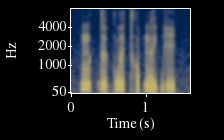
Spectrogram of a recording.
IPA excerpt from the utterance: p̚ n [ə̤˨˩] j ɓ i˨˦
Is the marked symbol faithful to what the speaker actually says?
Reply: yes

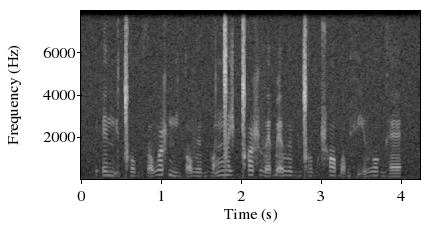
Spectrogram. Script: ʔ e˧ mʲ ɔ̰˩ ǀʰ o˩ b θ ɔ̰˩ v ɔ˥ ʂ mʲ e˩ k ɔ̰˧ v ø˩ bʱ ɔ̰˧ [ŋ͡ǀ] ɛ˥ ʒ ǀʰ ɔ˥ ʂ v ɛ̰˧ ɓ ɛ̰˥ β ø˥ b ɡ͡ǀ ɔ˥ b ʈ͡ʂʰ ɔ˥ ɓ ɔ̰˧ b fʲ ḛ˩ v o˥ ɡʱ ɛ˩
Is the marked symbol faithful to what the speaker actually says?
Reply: yes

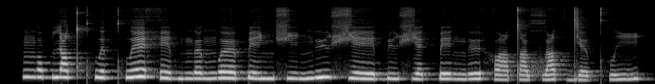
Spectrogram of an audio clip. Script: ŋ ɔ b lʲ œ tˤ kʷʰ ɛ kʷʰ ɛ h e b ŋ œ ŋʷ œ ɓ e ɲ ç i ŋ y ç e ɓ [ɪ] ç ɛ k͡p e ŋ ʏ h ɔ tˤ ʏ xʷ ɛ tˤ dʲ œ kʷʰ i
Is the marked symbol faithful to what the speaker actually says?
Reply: no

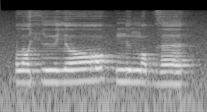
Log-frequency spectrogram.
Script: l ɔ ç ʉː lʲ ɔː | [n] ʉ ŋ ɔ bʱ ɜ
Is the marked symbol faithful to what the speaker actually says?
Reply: yes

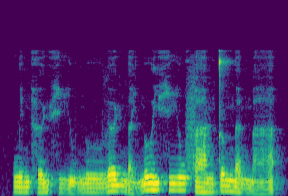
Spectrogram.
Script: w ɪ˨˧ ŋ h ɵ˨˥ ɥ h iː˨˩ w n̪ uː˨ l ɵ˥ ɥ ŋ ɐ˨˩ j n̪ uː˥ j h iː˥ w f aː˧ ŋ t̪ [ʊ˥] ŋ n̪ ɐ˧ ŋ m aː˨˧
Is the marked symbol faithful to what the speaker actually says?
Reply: yes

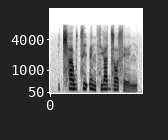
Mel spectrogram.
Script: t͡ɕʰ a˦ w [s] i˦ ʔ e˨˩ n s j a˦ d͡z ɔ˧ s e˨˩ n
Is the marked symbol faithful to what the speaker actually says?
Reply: no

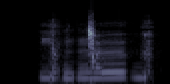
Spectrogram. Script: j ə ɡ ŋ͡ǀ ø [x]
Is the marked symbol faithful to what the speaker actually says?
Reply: no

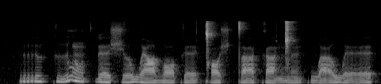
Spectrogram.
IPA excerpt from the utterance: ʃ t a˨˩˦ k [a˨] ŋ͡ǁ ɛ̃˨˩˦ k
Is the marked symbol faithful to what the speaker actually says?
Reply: yes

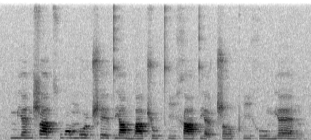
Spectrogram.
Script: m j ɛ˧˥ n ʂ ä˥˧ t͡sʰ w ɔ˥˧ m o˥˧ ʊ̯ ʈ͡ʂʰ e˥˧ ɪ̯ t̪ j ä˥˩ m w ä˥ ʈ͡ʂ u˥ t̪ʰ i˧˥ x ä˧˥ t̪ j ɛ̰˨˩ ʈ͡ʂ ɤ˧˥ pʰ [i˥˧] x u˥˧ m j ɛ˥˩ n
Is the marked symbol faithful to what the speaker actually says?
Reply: yes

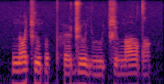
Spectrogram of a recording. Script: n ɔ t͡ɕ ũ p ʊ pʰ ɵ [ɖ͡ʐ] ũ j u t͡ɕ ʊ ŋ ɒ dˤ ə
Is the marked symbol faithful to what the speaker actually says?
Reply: yes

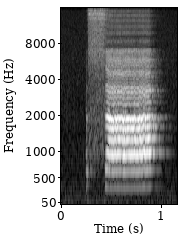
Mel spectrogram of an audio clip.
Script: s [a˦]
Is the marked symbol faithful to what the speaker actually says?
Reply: yes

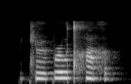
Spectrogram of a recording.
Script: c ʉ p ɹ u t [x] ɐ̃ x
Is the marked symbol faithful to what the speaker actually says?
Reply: yes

